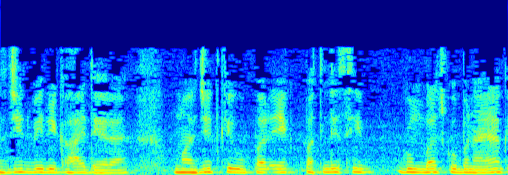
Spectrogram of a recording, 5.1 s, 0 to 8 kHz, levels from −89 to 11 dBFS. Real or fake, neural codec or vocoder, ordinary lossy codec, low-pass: real; none; MP3, 24 kbps; 7.2 kHz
